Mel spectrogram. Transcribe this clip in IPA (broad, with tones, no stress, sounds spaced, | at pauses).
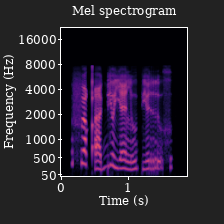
f ɵ˥˨ qʼ ɛ˨˩˦ bʲ o˥˨ j ɛ˧˩ l u˩˧˩ pʲ ɵ˩˧˩ r ṵ˥˨ x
